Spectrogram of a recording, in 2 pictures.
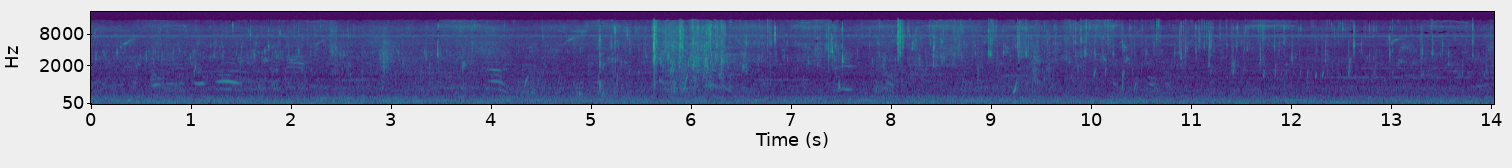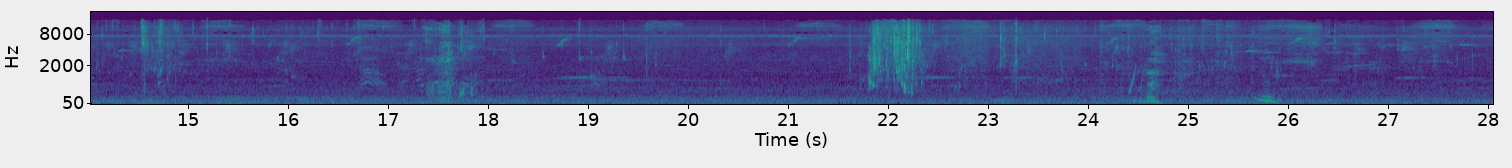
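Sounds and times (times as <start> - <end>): steady low rumble: 0.0 - 28.0
wet mud squelching: 21.7 - 23.4.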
